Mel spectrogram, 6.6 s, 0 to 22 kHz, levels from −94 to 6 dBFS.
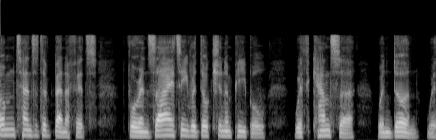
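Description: Speech clip; no technical faults can be heard.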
